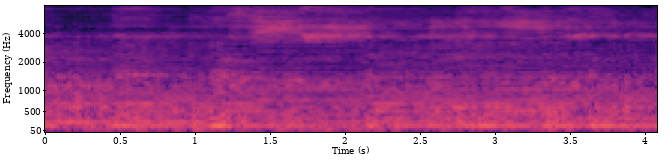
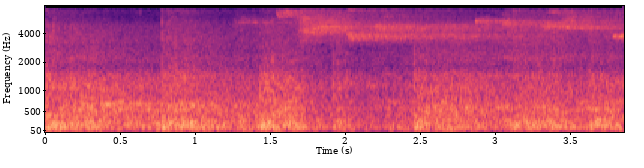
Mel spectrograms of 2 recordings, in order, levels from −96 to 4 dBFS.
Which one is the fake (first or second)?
first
